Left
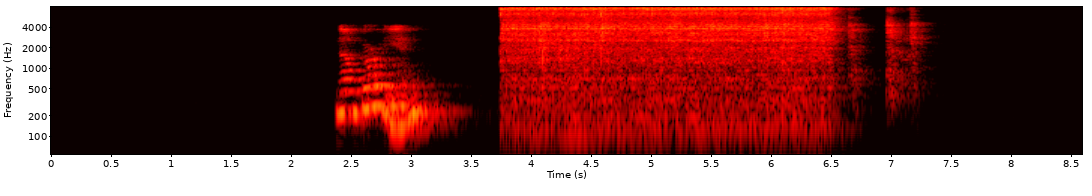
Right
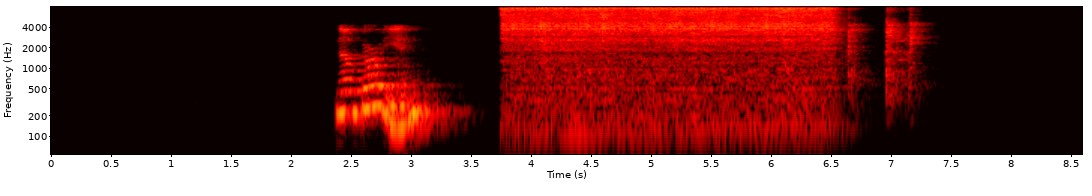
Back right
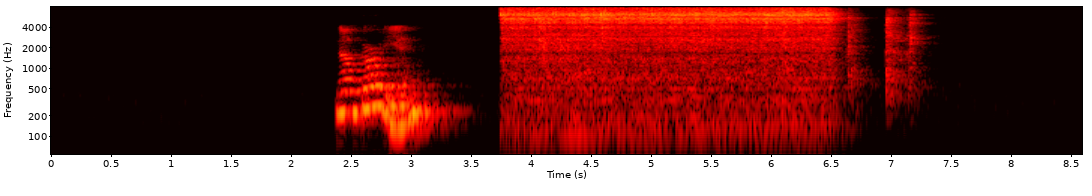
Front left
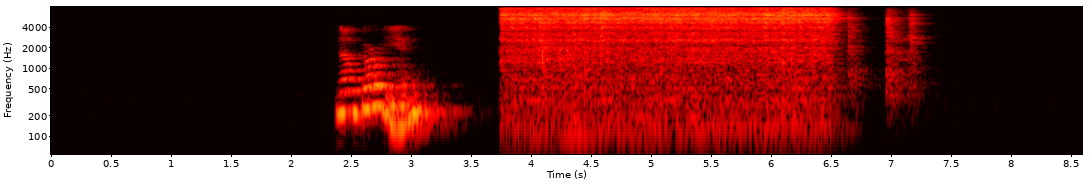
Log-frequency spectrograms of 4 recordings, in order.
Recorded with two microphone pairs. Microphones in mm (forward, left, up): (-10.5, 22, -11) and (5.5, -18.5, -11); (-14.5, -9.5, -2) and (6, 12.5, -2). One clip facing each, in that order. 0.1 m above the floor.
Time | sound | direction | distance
2.4 | a man speaking | 95° right | 1.3 m
3.7 | frying | 90° left | 2.5 m
6.6 | a camera shutter | 75° right | 2.5 m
